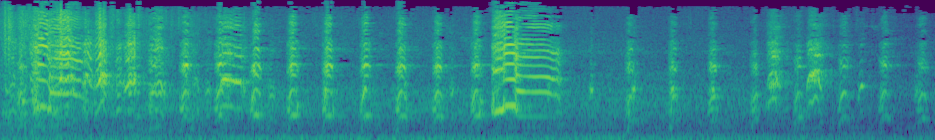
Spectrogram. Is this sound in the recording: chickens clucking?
yes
